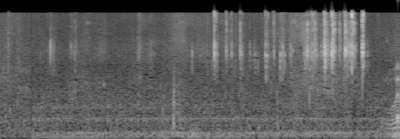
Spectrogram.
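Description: Quiet outdoor background: a low steady rumble with a faint hum, and a quick run of small clicks and taps near the end.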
